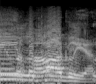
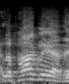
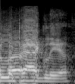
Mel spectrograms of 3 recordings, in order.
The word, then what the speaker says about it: LaPaglia: I could never pronounce his last name. Now. – Anthony LaPaglia. – LaPaglia, thank you. – Or LaPaglia.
